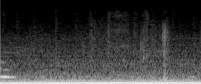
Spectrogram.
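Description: Air fryer running, a steady low hum and rumble with a few even low tones under it.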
